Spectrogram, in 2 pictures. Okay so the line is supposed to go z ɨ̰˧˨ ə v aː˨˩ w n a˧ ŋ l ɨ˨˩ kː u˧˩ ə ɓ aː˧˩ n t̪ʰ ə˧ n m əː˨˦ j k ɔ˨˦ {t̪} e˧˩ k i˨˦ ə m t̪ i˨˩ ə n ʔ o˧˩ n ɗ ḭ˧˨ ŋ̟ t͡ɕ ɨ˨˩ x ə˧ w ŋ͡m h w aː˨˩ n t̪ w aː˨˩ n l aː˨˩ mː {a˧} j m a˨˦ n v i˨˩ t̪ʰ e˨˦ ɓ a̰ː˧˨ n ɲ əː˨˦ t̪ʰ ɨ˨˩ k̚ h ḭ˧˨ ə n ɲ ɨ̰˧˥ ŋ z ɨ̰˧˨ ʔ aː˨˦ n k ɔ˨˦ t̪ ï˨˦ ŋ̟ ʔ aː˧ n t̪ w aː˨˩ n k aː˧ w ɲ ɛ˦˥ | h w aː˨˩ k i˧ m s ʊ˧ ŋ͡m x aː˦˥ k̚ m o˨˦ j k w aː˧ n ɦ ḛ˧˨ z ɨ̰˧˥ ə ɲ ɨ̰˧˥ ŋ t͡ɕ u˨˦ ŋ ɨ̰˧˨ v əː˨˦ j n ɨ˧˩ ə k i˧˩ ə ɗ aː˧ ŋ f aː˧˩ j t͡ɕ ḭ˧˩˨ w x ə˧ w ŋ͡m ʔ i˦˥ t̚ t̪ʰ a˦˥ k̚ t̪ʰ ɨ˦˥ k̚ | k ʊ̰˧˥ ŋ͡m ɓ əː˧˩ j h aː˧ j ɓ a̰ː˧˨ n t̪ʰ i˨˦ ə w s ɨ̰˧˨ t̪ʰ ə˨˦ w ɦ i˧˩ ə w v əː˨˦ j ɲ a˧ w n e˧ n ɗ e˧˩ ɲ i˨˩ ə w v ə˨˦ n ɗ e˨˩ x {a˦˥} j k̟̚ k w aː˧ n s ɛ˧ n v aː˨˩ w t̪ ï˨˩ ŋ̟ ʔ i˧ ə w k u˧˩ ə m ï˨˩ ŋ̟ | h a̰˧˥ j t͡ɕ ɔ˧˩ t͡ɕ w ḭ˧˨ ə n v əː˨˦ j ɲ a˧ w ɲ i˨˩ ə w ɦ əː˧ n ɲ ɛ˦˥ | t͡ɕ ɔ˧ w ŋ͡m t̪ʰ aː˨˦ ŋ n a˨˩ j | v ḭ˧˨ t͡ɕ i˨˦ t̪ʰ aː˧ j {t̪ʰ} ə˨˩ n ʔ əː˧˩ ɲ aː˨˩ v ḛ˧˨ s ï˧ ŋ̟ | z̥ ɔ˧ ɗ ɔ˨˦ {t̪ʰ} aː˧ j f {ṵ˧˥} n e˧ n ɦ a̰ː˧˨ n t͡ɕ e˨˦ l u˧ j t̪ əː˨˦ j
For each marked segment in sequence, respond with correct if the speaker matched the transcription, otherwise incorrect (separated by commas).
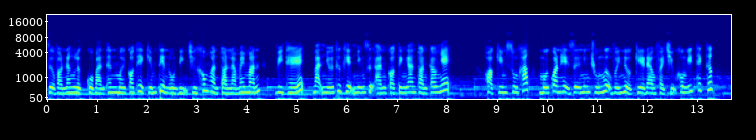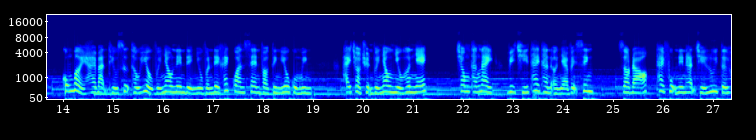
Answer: incorrect, correct, correct, correct, correct, incorrect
